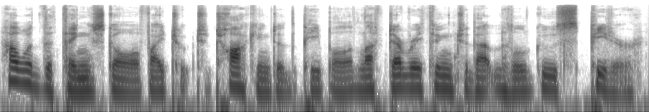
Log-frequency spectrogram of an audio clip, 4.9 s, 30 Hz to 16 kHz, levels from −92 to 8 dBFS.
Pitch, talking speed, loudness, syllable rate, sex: 110 Hz, 260 wpm, -21 LUFS, 6.1 syllables/s, male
